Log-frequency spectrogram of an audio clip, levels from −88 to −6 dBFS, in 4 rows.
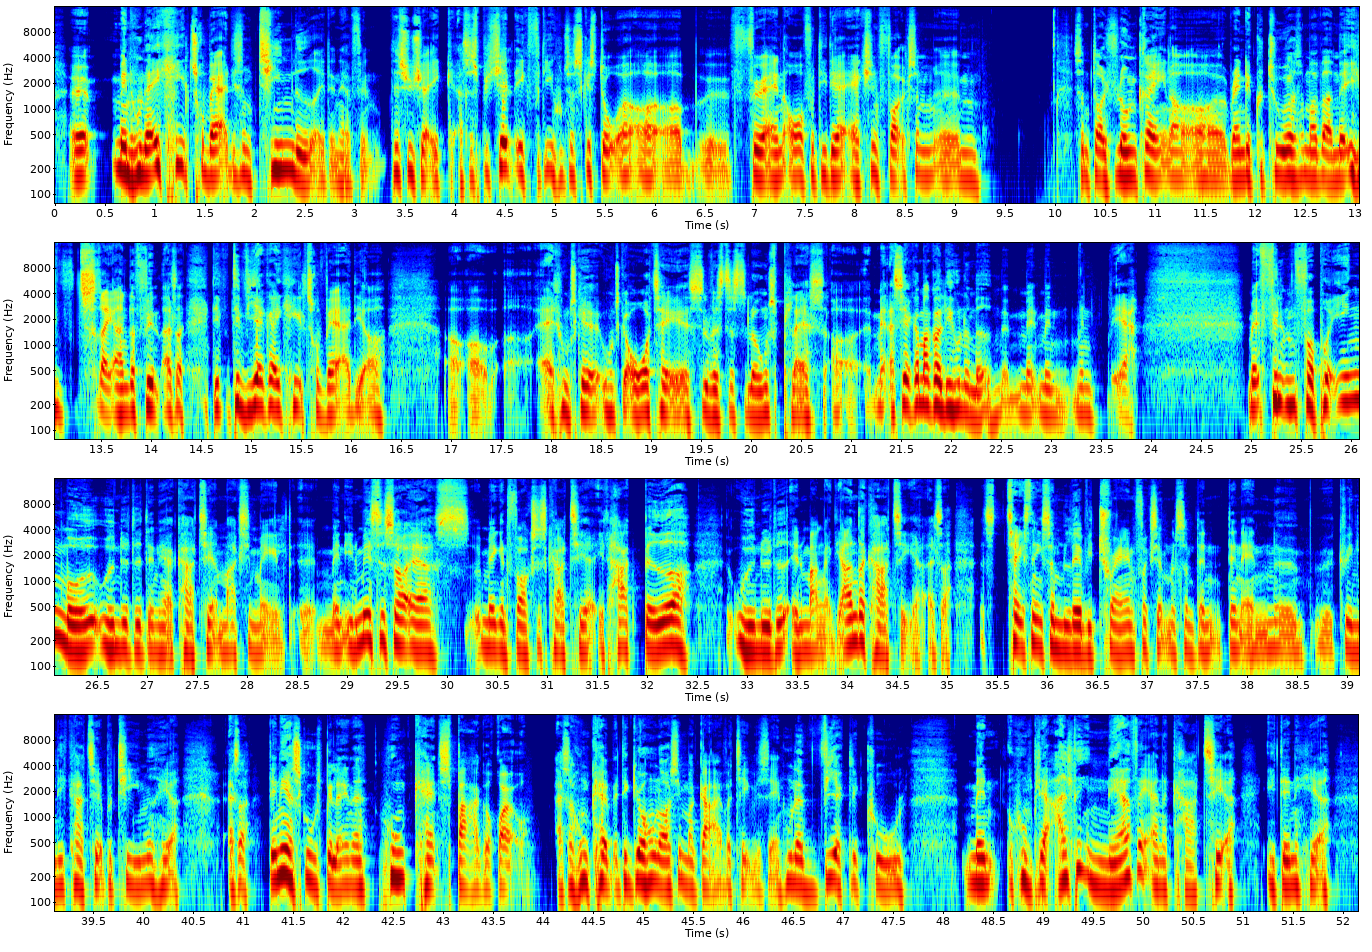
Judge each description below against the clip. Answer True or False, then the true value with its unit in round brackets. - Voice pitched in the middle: True (160 Hz)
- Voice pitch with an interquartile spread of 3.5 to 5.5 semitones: False (2.6 semitones)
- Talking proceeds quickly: False (190 wpm)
